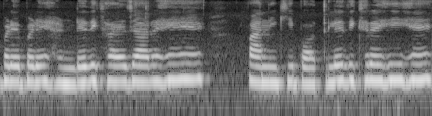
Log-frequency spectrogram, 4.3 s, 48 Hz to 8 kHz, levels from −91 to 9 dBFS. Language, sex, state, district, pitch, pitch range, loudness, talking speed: Hindi, female, Jharkhand, Jamtara, 225 Hz, 215-230 Hz, -13 LUFS, 180 wpm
